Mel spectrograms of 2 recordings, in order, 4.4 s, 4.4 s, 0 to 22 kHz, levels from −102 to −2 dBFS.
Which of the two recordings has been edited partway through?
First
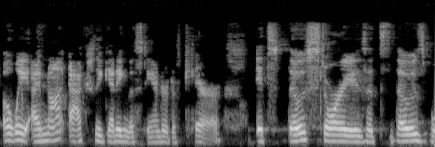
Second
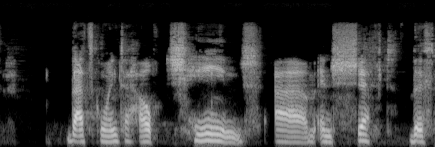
first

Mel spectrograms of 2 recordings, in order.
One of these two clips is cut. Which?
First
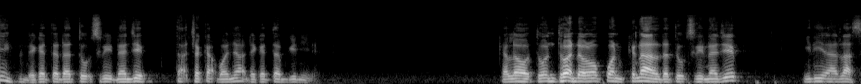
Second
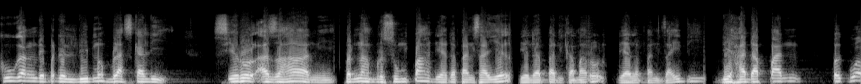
second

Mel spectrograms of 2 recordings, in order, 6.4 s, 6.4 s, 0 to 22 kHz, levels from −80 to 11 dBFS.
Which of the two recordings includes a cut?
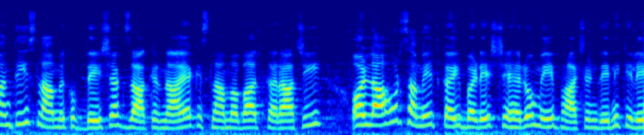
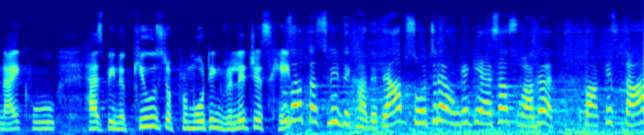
second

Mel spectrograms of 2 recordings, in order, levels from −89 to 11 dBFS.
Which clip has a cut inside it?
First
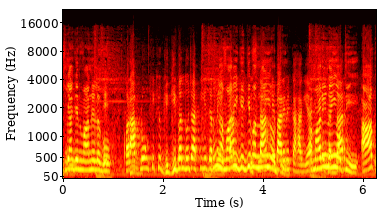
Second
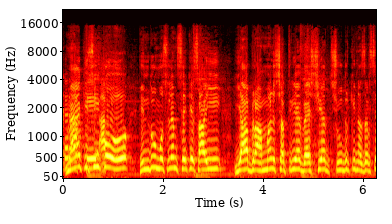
first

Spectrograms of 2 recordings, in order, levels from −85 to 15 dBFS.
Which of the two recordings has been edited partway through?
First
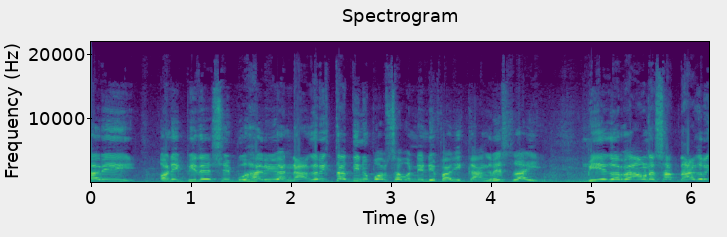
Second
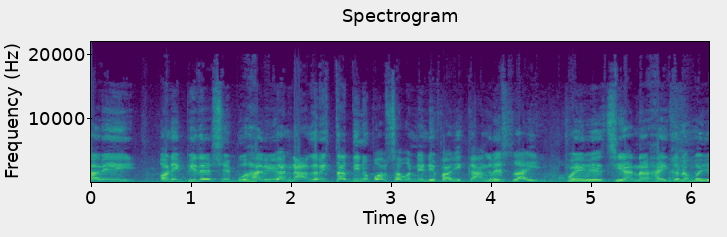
second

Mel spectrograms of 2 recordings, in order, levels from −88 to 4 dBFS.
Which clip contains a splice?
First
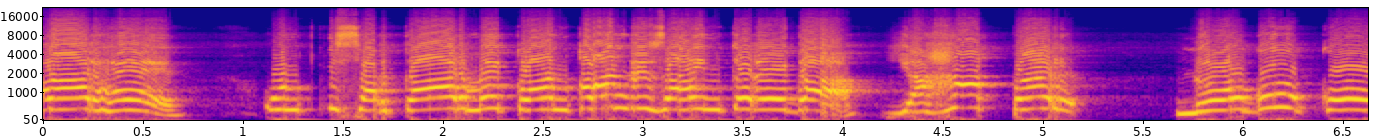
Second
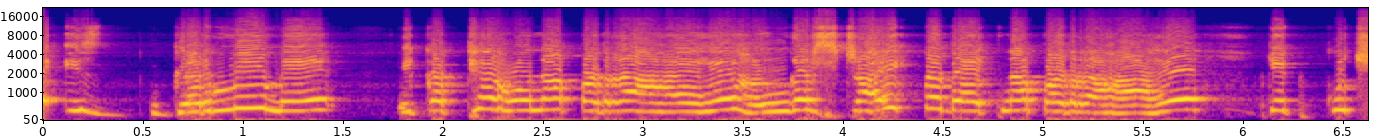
first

